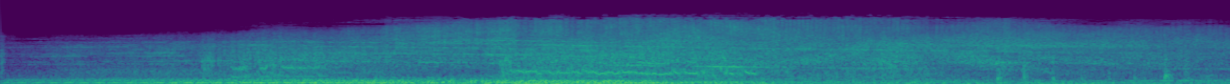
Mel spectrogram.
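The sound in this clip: A flying boat aircraft comes in to land, its engines a steady, broad droning roar that swells slightly toward the middle and eases off gradually toward the end.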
